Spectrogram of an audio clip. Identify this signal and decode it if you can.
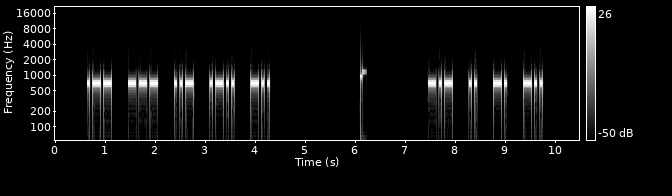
Morse code, heard as a keyed tone, about 22 wpm, spaced as for 16 wpm, 700 Hz. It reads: WOULD KIND
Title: 2x Character Spacing - Top 300 Words - 22wpm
